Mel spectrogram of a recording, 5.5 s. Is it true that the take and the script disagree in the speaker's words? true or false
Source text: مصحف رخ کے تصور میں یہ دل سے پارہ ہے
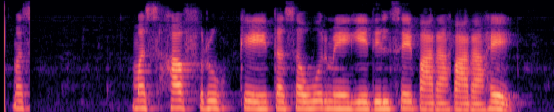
true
